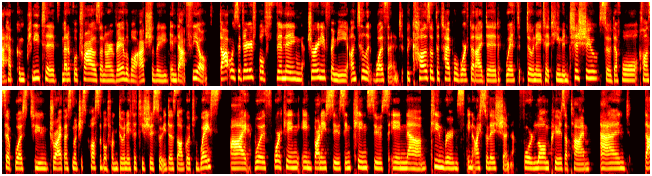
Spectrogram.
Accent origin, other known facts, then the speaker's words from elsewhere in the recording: Dubai, United Arab Emirates; also born or lived in Iran / United States; I am from Iran, but brought up in Dubai, United Arab Emirates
